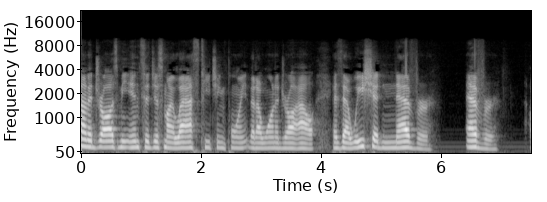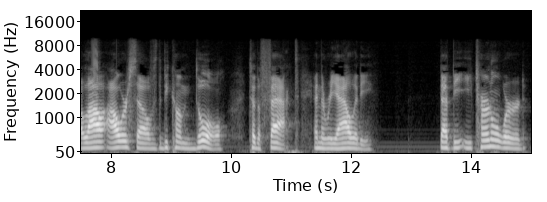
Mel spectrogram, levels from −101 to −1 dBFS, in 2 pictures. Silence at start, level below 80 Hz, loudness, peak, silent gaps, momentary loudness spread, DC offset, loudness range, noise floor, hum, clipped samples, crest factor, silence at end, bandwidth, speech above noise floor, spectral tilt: 0 s; -54 dBFS; -20 LUFS; -2 dBFS; none; 14 LU; under 0.1%; 4 LU; -64 dBFS; none; under 0.1%; 18 dB; 0.15 s; 9.2 kHz; 45 dB; -8 dB/octave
